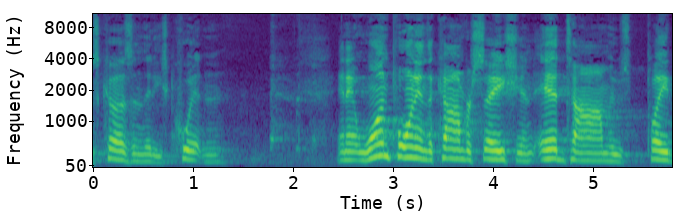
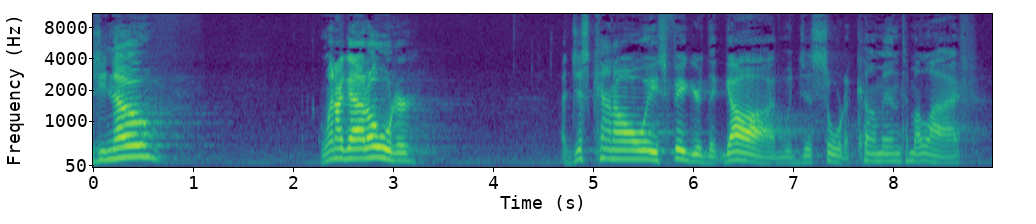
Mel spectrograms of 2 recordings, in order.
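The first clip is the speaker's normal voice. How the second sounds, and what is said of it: Put-on West Texas accent. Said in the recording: “I'll do my best West Texas accent right here.”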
